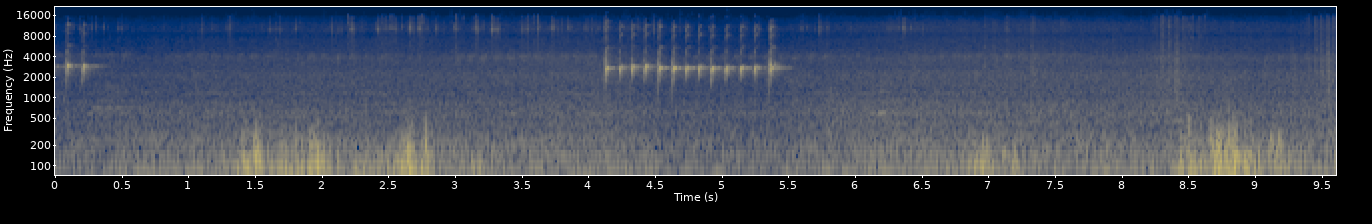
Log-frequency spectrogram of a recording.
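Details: Green starling chirping: a short high note near the start, then a single clear burst of rapid evenly spaced chirps lasting over a second, amid low thuds and rumbling.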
